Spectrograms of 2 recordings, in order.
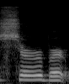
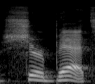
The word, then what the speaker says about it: sherbet: Bert originally came from but there's no R in even the original words so interesting and its closest cousin sorbet does not have an R there either on the second syllable so yeah Sherbert 70s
